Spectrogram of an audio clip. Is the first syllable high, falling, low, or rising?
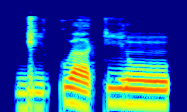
low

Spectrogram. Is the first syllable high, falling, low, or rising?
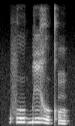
high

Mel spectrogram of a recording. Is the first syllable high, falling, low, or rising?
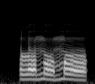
rising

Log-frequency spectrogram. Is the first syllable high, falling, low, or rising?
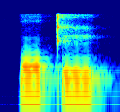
high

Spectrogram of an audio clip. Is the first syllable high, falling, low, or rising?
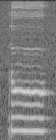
high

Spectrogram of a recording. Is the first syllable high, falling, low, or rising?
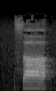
high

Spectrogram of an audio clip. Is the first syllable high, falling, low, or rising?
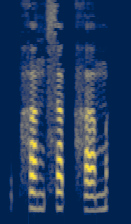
low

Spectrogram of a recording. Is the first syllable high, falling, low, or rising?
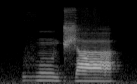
low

